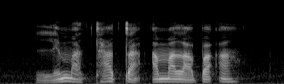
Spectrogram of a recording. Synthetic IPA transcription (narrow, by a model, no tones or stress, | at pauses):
lɪmatʰatʼa̰amalapʼaʔa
